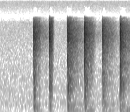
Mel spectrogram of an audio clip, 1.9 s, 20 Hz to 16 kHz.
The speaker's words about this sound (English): I don't know if it's true or not, but that's some fast typing and loud typing. So loud. Do you still have the 1980s keyboard? Because, like, they, like, whenever you type on it, it's really loud.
